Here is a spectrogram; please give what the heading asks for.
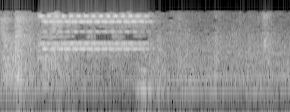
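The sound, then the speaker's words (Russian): A telephone rings in one sustained burst of bright, buzzing electronic tone lasting about a second, loud over a low background hum, and then it stops, leaving only quieter noise. “Возьмите кто-то трубку.”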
